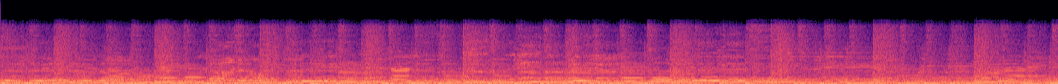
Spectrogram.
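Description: A live band plays a rock and roll number, a man singing into the microphone over electric guitar, with steady drum hits.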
